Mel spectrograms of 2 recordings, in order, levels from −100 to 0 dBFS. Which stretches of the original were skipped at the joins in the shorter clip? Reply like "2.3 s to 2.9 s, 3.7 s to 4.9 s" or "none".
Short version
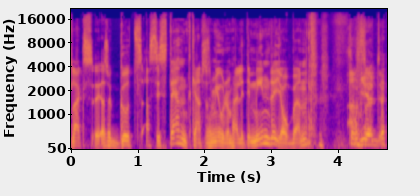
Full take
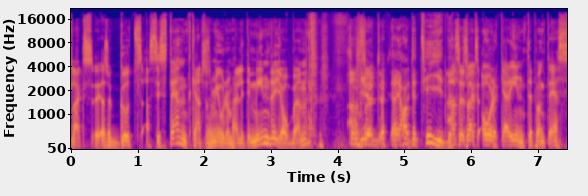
none

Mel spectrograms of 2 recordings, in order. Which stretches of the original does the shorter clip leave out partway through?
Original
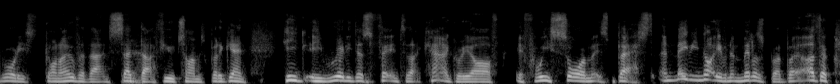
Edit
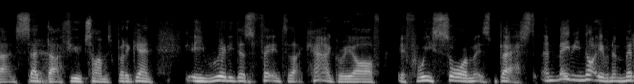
2.8 s to 3.0 s

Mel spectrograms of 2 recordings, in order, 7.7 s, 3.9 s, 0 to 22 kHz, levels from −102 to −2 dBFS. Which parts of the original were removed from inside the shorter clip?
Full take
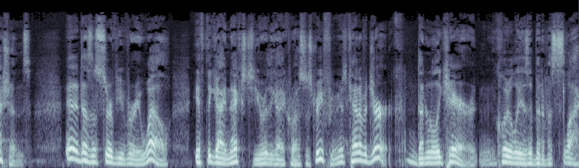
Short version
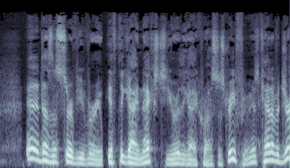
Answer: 1.9 s to 2.5 s

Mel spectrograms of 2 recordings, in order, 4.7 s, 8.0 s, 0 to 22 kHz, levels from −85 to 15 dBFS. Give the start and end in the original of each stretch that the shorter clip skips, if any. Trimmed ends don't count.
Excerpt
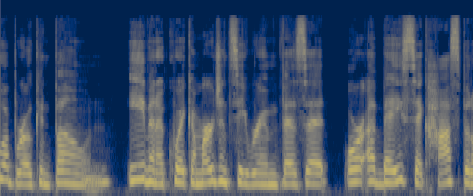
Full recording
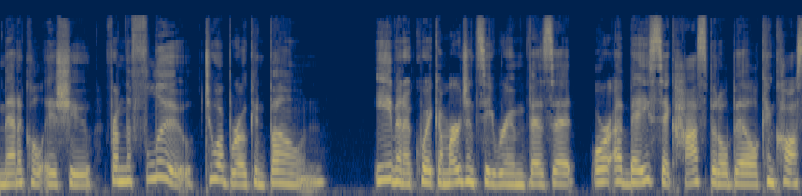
3.3 s to 3.6 s

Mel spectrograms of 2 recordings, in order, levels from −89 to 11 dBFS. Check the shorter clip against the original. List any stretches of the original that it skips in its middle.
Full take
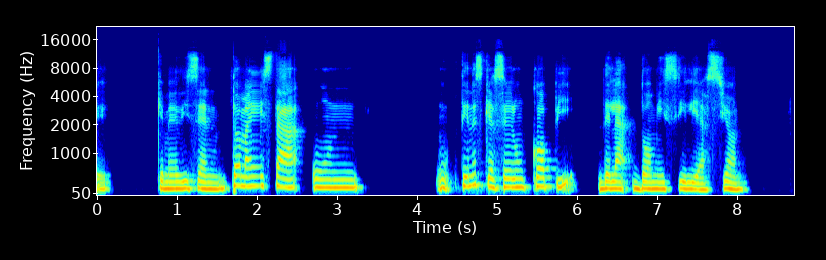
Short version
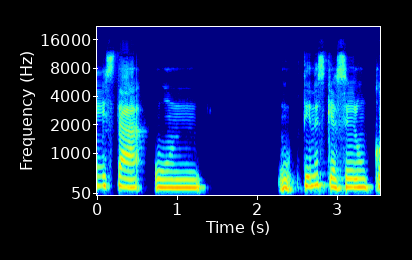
none

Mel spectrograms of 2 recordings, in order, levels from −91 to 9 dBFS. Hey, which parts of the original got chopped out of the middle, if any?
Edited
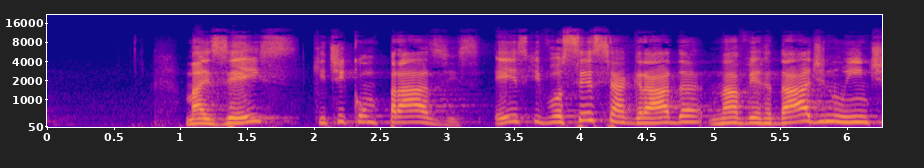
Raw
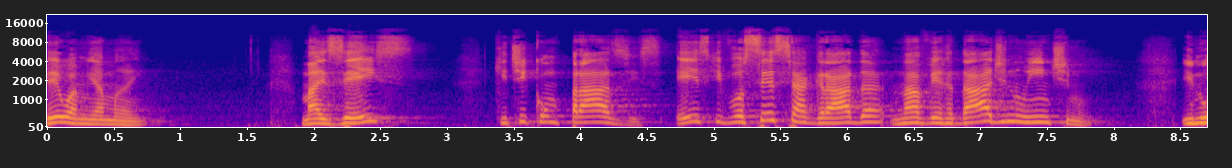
2.8 s to 3.2 s

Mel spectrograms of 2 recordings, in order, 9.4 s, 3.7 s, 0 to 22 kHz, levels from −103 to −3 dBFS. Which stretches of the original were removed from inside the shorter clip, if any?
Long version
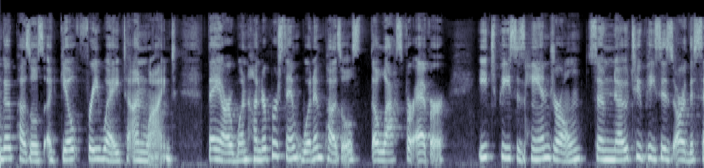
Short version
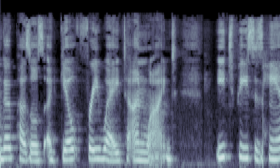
2.7 s to 6.2 s

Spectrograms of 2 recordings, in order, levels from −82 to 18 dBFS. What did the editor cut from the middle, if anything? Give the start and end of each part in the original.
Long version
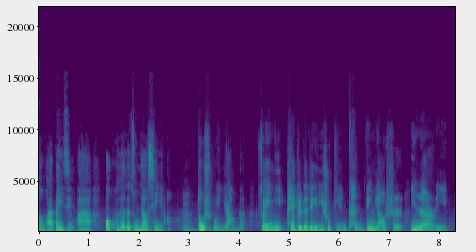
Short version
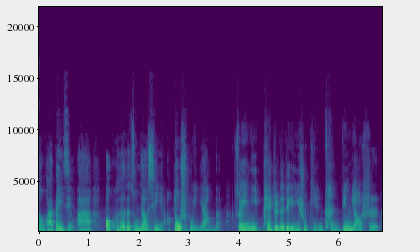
2.7 s to 3.2 s

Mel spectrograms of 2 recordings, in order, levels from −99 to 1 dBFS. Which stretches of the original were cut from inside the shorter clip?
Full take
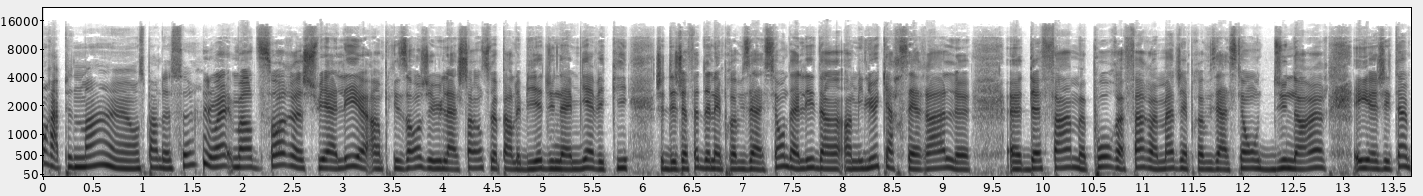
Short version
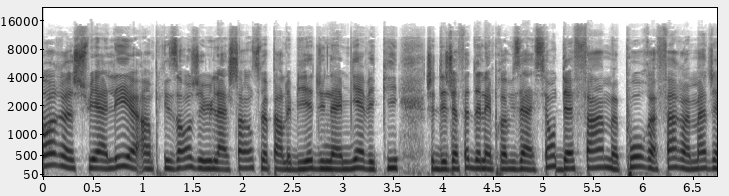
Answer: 7.4 s to 9.8 s

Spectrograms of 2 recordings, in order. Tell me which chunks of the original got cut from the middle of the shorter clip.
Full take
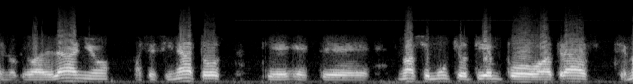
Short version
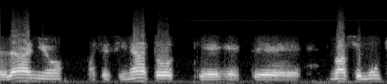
2.3 s to 2.5 s

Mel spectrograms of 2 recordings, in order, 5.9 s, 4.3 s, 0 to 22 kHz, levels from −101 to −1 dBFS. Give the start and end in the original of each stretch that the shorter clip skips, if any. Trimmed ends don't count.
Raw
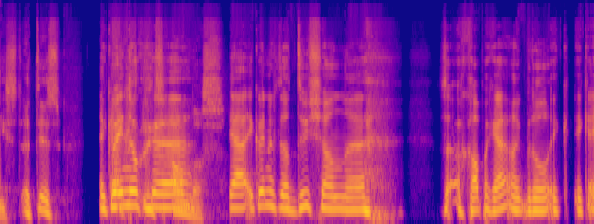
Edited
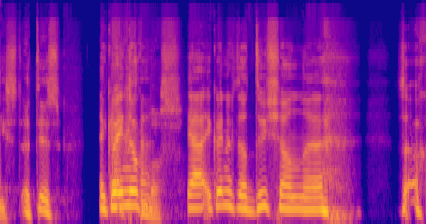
1.4 s to 1.8 s

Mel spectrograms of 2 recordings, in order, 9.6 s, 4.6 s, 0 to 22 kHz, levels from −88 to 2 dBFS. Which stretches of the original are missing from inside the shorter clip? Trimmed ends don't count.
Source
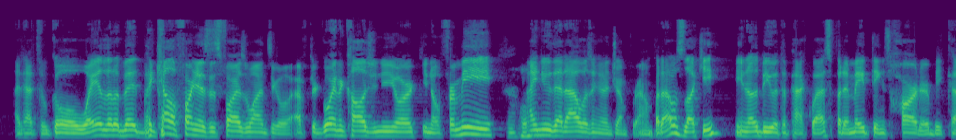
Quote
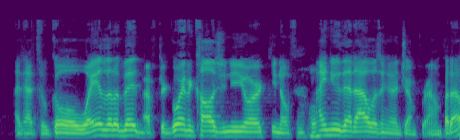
1.4 s to 2.9 s, 4.4 s to 5.0 s

